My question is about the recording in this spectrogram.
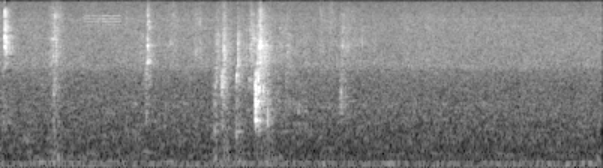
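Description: A few quiet clicks and rustles of cardboard packaging and small metal parts as a gold-plated Gotoh guitar tuning machine is lifted out of its box insert, over a steady low hum.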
